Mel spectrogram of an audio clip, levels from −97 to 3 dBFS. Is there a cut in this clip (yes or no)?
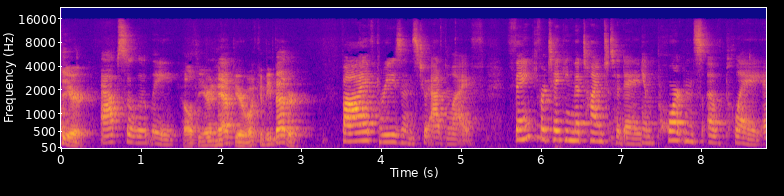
yes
